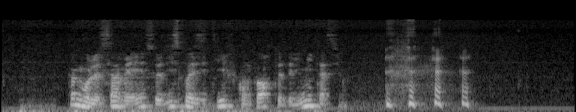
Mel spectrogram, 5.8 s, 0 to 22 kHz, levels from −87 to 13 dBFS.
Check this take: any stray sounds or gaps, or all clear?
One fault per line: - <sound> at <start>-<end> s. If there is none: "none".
- laugh at 3.8-4.8 s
